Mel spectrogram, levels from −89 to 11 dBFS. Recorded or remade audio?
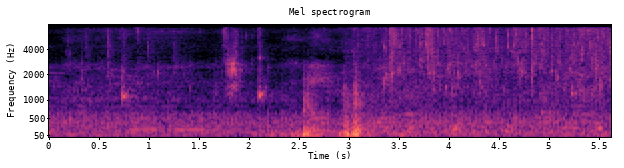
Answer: recorded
